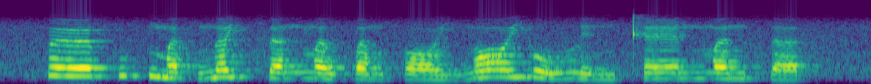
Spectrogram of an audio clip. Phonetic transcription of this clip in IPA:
pœː˥kʷɪ˥k̚mɐ˨k̚ n̪ɐ˥jt͡sɐ˨˧nmɐ˨˩wpɐ˨˩m kɔː˨˩jn̪ɔː˥j o˨˥wlɪ˨ŋ kʰɛː˧nmɐ˧nt͡sɐ˨k̚

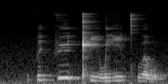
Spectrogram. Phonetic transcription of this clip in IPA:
pɪ˨˥k̚fyː˥t̚ kʰiː˨˩wjiː˨ kʷʰɐ˨˩w

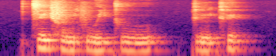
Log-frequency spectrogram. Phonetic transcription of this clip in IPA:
t͡se˥jfɐ˨˥nfuː˨˥jkʰuː˨˧ | kɪ˨ŋkʰɪ˥k̚

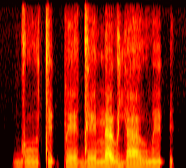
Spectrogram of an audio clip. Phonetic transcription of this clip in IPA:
ɡo˦ʊ̯tɪ˦ʔ pɛ˦dɛ˦na̰˦˨ʊ̯ ja˦ʊ̯wɪ˦ʔ

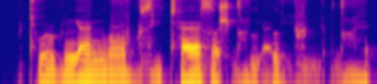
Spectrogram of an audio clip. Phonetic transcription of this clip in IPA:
cʰuɭṳɲæ nuʕṳ ze̤cʰæ zʌʃdˤi̤ʎæ̰ li̤vḭ | dˤɛ̤

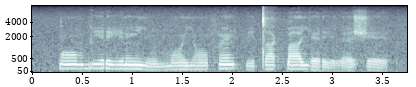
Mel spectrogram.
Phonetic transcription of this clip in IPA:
k͡pɔ̃˦bi˦ ɾi˧ ɾĩ˧jũ˨mɔ̃˧ jɔ̃˧fɛ̃˦ k͡pi˧ta˦k͡pa˦je˧ ɾi˨lɛ˨˦ʃe˦˨

